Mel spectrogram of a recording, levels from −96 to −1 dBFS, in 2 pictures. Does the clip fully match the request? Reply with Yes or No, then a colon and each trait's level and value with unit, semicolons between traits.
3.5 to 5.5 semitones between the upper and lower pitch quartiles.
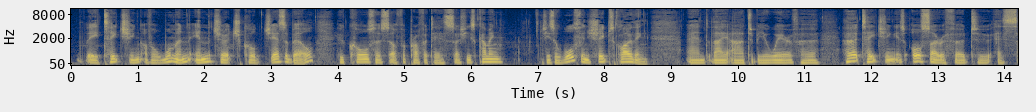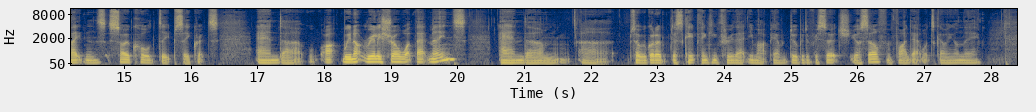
Yes: average, 4.2 semitones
